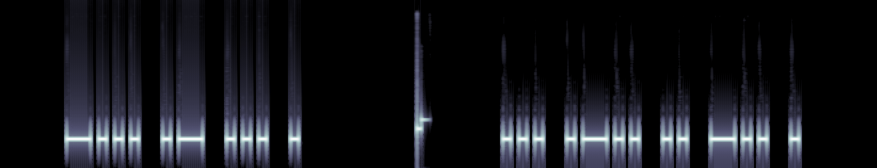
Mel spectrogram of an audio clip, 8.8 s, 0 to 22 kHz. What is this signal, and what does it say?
Morse code, heard as a keyed tone, about 15 wpm, 700 Hz. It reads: BASE SLIDE
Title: Sentences from Top 1600 Words - New Word Drill Alt - 15wpm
